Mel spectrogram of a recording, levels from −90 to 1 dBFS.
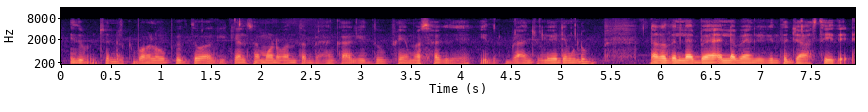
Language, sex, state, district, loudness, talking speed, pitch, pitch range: Kannada, male, Karnataka, Chamarajanagar, -24 LUFS, 100 wpm, 110 Hz, 105-115 Hz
